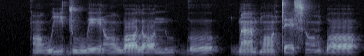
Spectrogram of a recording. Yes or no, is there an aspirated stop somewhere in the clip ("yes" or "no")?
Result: no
